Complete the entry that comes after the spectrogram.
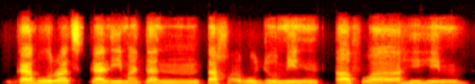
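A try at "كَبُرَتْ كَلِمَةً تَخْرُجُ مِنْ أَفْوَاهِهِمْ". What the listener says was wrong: Kha tu bunyikan kha, lepas tu Ibu jangan sampai terqalqalah pula. Tadi macam tu Ibu ya.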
